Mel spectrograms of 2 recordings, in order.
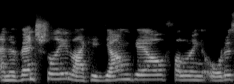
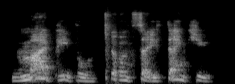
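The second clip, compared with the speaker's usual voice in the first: put-on aggressive voice; 3 semitones lower than usual. Retelling a man's reply in the car after being thanked, mock-aggressive tone. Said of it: "with an aggressive tone".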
